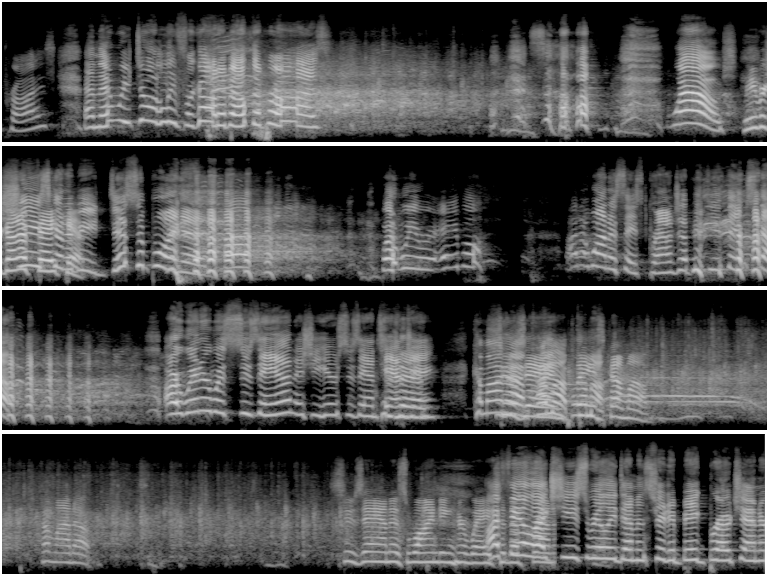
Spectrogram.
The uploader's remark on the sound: Perform in front of a LIVE audience in Minneapolis. At their Big Fun Weekend.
